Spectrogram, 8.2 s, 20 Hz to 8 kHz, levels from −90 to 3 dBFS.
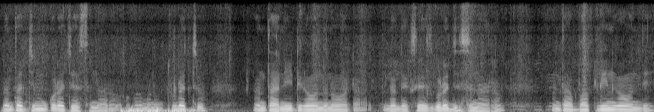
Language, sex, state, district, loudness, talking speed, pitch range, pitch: Telugu, male, Andhra Pradesh, Sri Satya Sai, -16 LUFS, 140 wpm, 120-125 Hz, 120 Hz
